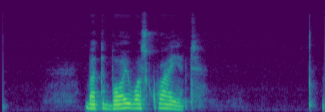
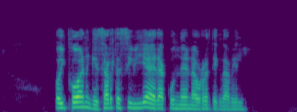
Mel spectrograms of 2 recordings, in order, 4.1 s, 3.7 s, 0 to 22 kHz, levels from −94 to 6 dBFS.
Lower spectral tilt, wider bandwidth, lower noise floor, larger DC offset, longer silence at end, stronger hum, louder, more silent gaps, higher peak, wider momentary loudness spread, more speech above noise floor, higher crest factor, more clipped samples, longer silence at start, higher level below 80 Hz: first, -8.5 dB/octave vs -6 dB/octave; about the same, 7.4 kHz vs 8 kHz; about the same, -75 dBFS vs -78 dBFS; neither; first, 1.65 s vs 0.65 s; neither; first, -21 LUFS vs -26 LUFS; neither; about the same, -4 dBFS vs -6 dBFS; first, 25 LU vs 13 LU; about the same, 55 dB vs 53 dB; about the same, 20 dB vs 20 dB; neither; first, 1.05 s vs 0.7 s; about the same, -68 dBFS vs -66 dBFS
